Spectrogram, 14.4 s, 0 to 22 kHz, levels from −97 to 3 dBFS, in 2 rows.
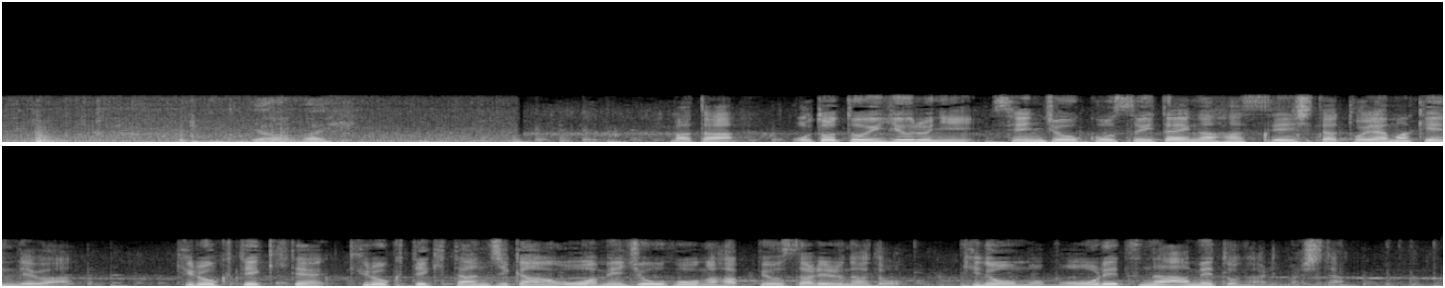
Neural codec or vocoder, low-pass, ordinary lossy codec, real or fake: vocoder, 22.05 kHz, 80 mel bands, Vocos; 7.2 kHz; none; fake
